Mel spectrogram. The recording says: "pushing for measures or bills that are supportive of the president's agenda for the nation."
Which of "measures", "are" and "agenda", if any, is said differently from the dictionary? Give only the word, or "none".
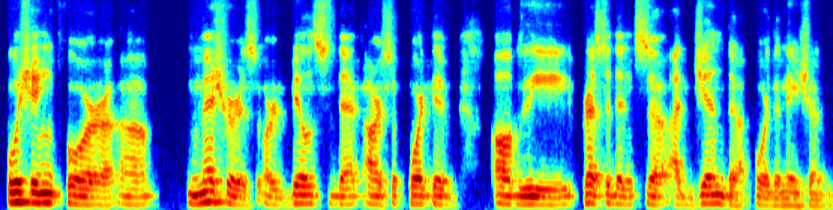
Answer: measures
